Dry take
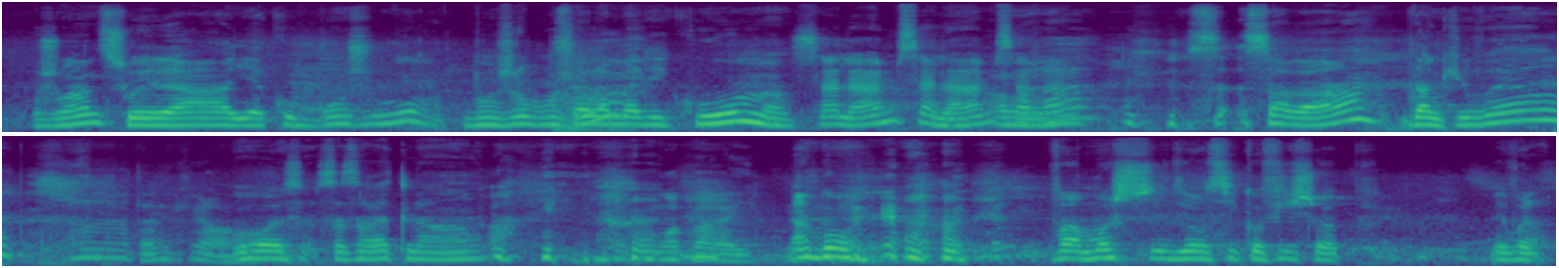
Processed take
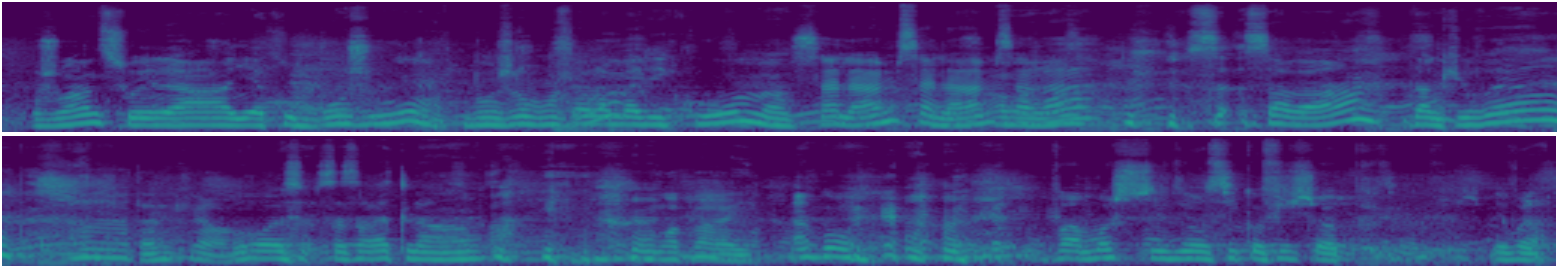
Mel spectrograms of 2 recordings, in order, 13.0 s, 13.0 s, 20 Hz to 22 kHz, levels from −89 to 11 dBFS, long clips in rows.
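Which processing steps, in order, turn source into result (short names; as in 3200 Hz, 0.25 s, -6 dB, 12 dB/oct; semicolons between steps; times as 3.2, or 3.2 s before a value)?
reverse; compressor, threshold -31 dBFS, peak gain reduction 15.5 dB; reverse; echo with dull and thin repeats by turns 0.344 s, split 1100 Hz, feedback 56%, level -13.5 dB; gain -5 dB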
